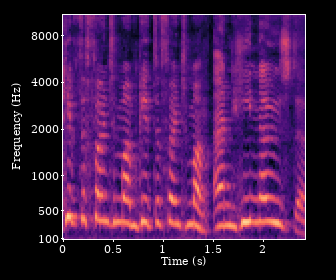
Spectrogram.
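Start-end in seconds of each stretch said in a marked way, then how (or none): 0.0-1.5 grown man's mild, insistent yell, repeated. Retelling how a man yells through a phone: imitating someone yelling. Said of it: "he is yelling".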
